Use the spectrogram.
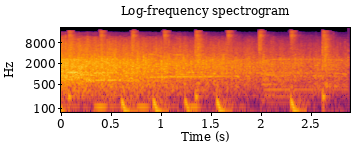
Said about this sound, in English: Hit the applause one time. Give it up for the nominee.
